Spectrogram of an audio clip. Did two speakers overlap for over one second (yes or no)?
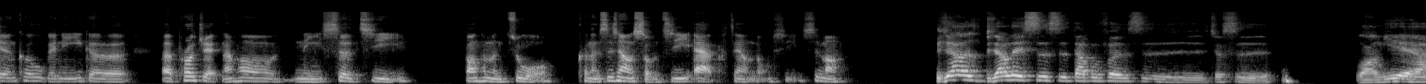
no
